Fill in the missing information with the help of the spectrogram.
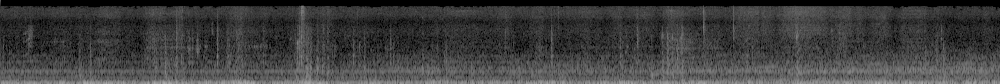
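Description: Low road and tyre rumble inside the cabin of a Chrysler Pacifica minivan driving along, with a faint steady hum and a couple of light clicks, one about three seconds in and one near seven seconds.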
